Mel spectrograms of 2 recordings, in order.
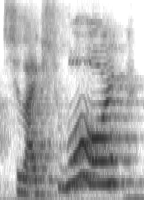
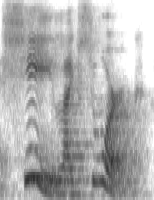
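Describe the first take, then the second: First: The word work carries the main stress. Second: The word she carries the main stress. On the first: Working is surprisingly what she enjoys. "she doesn't know that what vacation is" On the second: It is her, not someone else, who likes to work. "I thought it was who who likes to work"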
